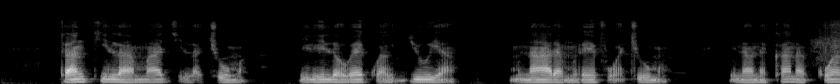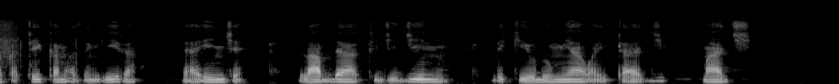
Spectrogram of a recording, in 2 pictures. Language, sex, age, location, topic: Swahili, male, 25-35, Kisumu, health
